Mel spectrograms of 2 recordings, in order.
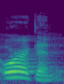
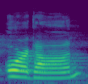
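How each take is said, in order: First: Oregon is said with the local pronunciation. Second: Oregon is said with a Southern pronunciation. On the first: This is how locals say it. The speaker calls it right. "but Oregon. And when I said it, it's like I had passed some test" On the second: This is how outsiders from the South say it. The speaker calls it wrong. "He expected me to say, ... that's the way my mother says it"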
